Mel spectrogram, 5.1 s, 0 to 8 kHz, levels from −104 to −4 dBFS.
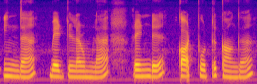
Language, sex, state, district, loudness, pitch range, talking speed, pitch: Tamil, female, Tamil Nadu, Nilgiris, -20 LUFS, 165-205 Hz, 60 wpm, 180 Hz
